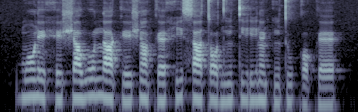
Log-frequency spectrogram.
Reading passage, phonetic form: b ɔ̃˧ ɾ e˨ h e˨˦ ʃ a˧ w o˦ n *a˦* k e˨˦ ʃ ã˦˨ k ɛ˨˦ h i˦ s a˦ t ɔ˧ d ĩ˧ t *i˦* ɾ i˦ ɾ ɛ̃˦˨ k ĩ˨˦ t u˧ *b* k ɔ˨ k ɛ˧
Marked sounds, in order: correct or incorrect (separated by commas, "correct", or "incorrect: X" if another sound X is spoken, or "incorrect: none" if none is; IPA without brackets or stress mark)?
incorrect: a˦˨, incorrect: i˧, incorrect: none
